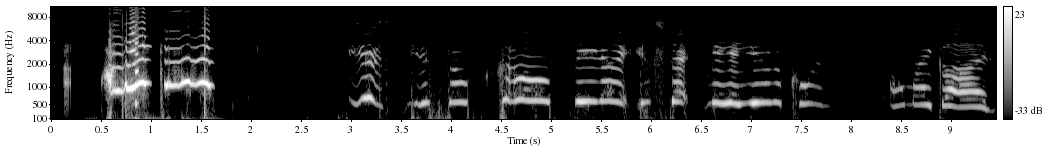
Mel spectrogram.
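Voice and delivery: very high, slow, screaming joy; ecstatic shriek. Real, not acted. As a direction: shriek like you won big. Unicorn gift reveal.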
